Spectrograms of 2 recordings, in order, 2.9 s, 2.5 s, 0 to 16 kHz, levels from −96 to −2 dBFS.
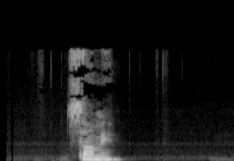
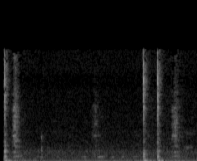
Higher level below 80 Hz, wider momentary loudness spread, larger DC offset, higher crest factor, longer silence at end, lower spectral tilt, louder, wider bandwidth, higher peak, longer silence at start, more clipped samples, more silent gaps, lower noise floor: second, -74 dBFS vs -68 dBFS; second, 18 LU vs 25 LU; neither; second, 22 dB vs 32 dB; first, 1.45 s vs 0 s; first, -3.5 dB/octave vs -1.5 dB/octave; first, -22 LUFS vs -45 LUFS; about the same, 11.5 kHz vs 11.5 kHz; first, -4 dBFS vs -20 dBFS; first, 0.85 s vs 0.05 s; neither; neither; about the same, -69 dBFS vs -68 dBFS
